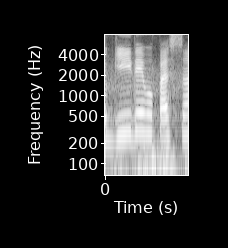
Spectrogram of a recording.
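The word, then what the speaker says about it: Guy de Maupassant: तो गी दे मोपस्सन इसकी जो है वो प्रोनाउंसिएशन है.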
